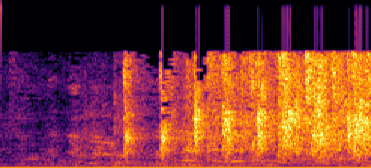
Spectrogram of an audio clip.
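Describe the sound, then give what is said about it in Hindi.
An audience clapping at a gathering: loud, dense claps that start about a second in and grow quicker and heavier, with a voice mixed in. “आप सभी ताली क्या बजा रहे हो?”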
